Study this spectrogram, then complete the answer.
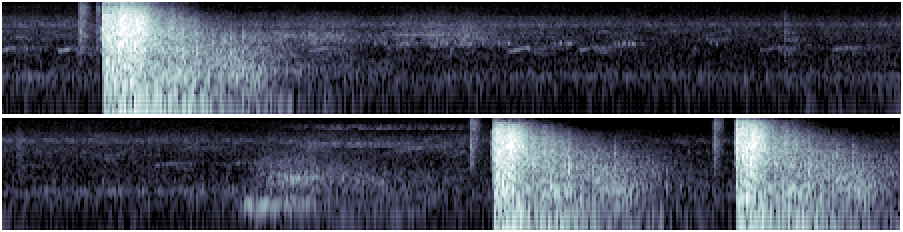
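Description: Firearm shots in Assassin's Creed IV Black Flag ring out as sharp, loud blasts: one early, then two more close together near the end, separated by quiet ambient stretches with faint insect-like chirps.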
